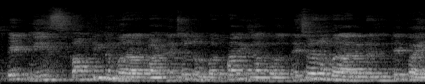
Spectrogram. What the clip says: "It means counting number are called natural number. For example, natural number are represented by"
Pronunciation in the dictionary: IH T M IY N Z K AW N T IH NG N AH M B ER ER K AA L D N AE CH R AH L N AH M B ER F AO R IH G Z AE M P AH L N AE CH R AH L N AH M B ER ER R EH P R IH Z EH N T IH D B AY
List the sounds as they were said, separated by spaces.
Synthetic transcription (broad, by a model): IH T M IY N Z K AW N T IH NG N AH M B ER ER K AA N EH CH AH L N AH M B ER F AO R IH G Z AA M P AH L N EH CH AH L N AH M B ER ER R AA R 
